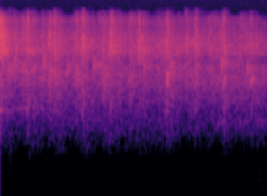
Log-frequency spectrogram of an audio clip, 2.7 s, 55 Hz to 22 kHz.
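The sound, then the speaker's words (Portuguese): A church audience applauds steadily to praise God for a couple married 61 years, a dense, even patter of many hands clapping at once, sustained through the whole moment without any voices rising above it. “Nós estamos aplaudindo porque isso já não é mais tanto realidade em nosso meio.”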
